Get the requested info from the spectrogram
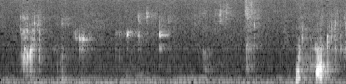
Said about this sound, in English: I'm just going to have a little sip with y'all real quick.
